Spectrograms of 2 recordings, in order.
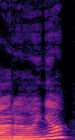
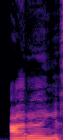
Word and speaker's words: aranha: no meio da palavra na palavra aranha a letra r representa som fraco fraco porque ele está sozinho no meio da palavra e na palavra serrar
